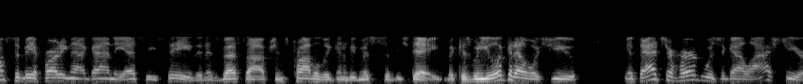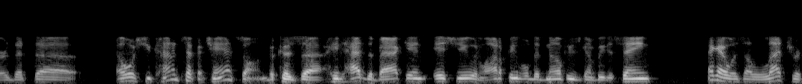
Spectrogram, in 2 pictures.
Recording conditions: phone line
